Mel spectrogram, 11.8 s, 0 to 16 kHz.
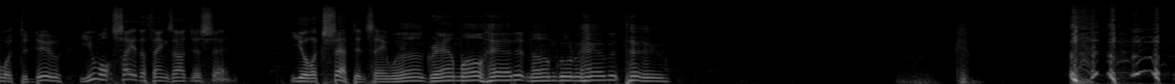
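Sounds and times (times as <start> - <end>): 
speech: 0.0 - 6.8
harsh raspy person coughing: 10.7 - 11.7.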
